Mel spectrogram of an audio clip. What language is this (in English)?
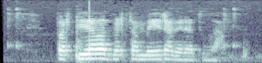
Basque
